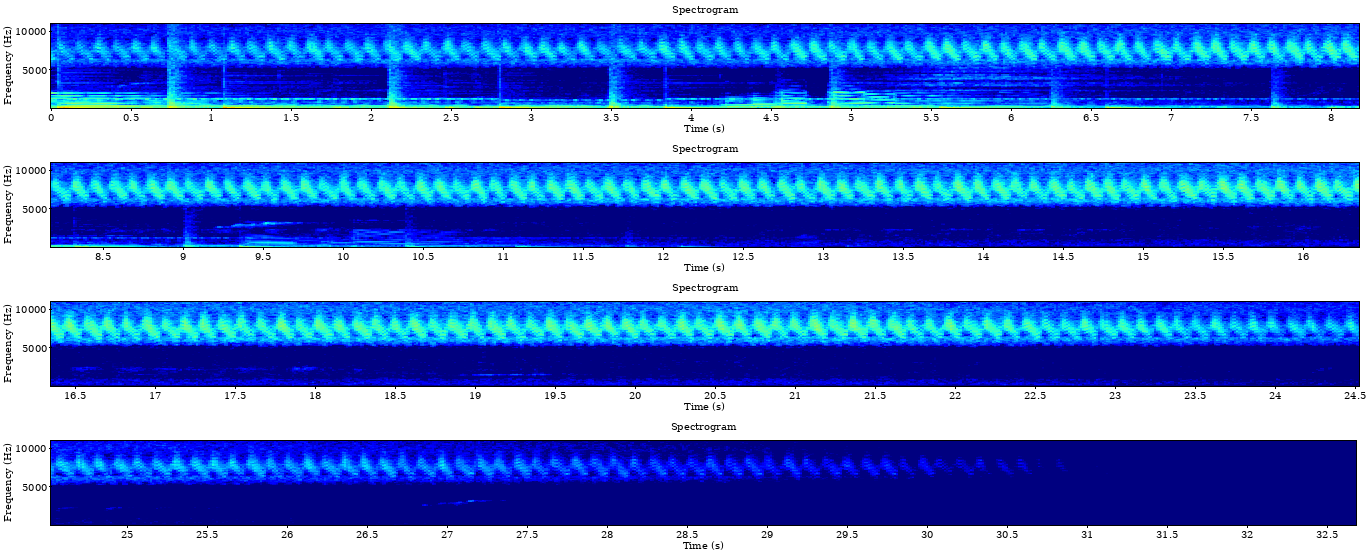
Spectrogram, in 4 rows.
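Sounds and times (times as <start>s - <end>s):
low thumps: 0.0s - 9.7s
cicada buzzing: 0.0s - 12.8s.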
